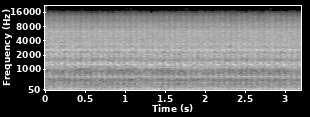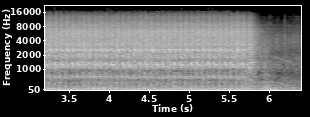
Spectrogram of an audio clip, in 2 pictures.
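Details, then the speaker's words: Ford Ranger truck after an oil change, ignition disconnected so it won't fire: a steady starter cranking at about three and a half pulses a second to build oil pressure before starting, then it stops. Normal cranking; pressure later reached 50 psi. "right we're all done i've disconnected the ignition so it won't fire"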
